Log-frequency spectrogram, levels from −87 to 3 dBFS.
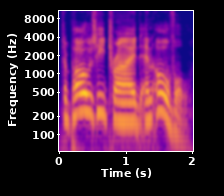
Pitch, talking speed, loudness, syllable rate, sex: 180 Hz, 150 wpm, -15 LUFS, 4.2 syllables/s, male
